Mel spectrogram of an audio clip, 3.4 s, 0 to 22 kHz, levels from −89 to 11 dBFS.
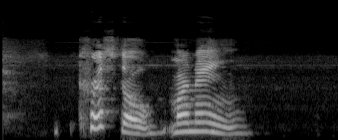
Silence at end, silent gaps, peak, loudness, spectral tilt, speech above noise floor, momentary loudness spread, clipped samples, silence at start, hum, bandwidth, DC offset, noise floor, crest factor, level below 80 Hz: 0.95 s; none; -4 dBFS; -21 LUFS; -3 dB/octave; 43 dB; 16 LU; under 0.1%; 0.05 s; none; 7.8 kHz; under 0.1%; -65 dBFS; 20 dB; -76 dBFS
